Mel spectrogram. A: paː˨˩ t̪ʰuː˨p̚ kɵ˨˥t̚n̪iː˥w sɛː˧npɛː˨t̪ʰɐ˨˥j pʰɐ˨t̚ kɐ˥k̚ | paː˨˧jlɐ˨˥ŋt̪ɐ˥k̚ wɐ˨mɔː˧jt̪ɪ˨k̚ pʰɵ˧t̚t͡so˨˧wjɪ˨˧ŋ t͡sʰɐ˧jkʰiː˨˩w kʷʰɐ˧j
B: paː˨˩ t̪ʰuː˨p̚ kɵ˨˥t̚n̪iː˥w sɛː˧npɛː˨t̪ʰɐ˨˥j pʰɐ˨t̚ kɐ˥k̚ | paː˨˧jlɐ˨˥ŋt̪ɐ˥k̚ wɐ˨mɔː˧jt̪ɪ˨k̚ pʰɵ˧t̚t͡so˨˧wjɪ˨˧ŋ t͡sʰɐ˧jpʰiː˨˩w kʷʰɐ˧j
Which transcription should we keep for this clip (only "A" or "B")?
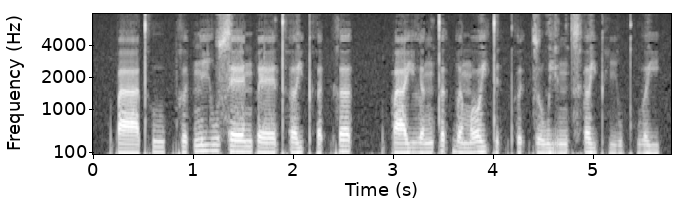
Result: B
